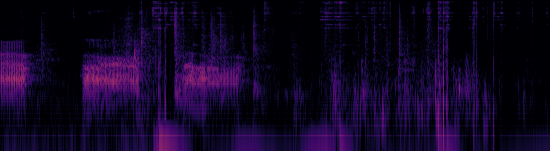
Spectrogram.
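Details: Vizsla indoors, pouncing on rabbit slippers as if hunting: three rough, buzzy growling bursts in the first two seconds, then scuffling, thumps and rustling as the dog tussles with the slippers.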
